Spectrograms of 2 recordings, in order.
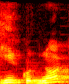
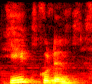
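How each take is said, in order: First: The negative is said as two separate words. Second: The negative is contracted into one short word. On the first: "या फिर he कुड नॉट" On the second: "कुडन भी बोल सकते हैं ना"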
